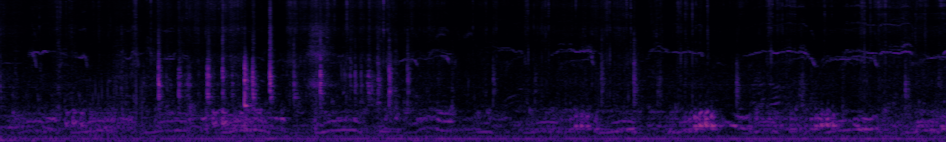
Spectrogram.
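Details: Roller pigeons cooing indoors: repeated low, soft rolling coos overlap from several birds, with thin wavering chirps from small birds high above and some clattering in the background.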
